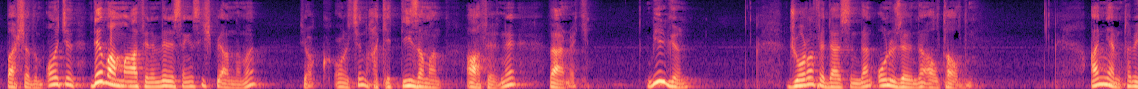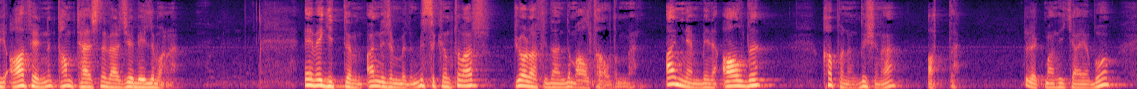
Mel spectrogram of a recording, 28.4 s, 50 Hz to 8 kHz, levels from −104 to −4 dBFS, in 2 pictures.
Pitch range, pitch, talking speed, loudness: 130-180 Hz, 155 Hz, 115 wpm, -19 LUFS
